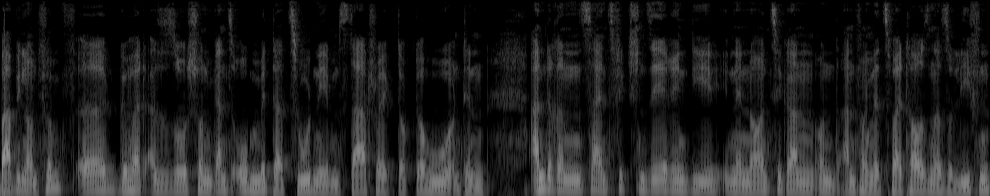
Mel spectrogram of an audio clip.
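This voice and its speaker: A medium-pitched man at a moderate pace, in a monotone, flat intonation. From Cologne, Germany. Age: 30s. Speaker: project manager, podcast guest. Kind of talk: casual chat. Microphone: new good microphone.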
